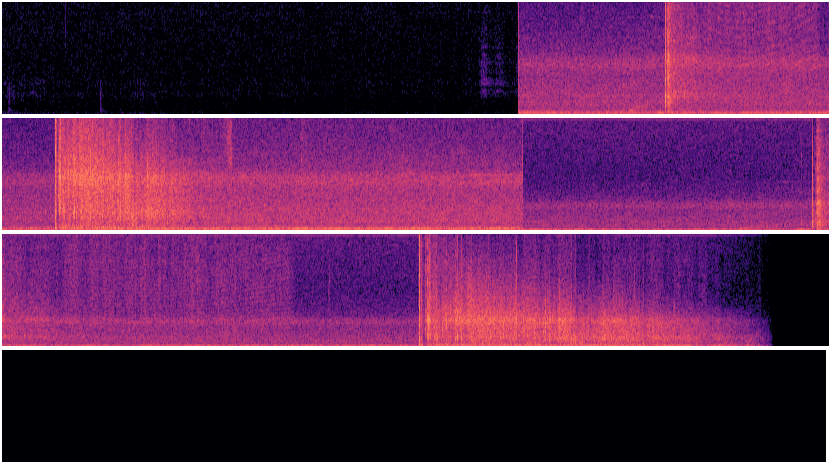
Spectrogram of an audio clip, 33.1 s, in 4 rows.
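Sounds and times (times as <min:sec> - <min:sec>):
continuous rushing noise: 0:05.2 - 0:21.2
fireworks bangs: 0:06.6 - 0:12.1, 0:16.3 - 0:19.4, 0:20.7 - 0:23.8.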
